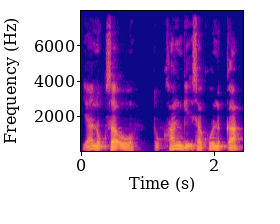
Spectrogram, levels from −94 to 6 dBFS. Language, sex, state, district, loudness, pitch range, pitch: Garo, male, Meghalaya, West Garo Hills, -18 LUFS, 125-155 Hz, 135 Hz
